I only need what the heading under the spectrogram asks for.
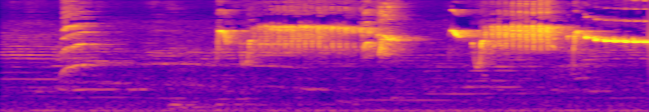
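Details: Canary sounds: a few quiet upward whistles, then harsh buzzy grating bursts growing louder, ending in a thin steady whistle.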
